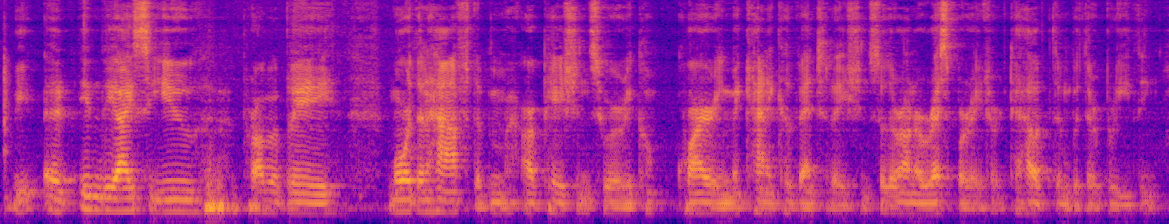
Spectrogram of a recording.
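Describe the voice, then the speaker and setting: In an Irish accent, a man at medium pitch speaks at a moderate pace with very wide pitch swings and big swings in loudness, and the room echo is audible. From Ireland, rural County Kilkenny. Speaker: doctor, expert witness. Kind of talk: courtroom testimony. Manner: measured, explanatory.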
